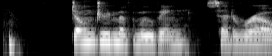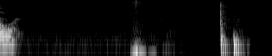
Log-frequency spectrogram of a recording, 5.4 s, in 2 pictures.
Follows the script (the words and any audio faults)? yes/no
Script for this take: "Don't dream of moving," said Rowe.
no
